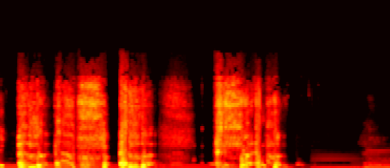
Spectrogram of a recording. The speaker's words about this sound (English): Okay, so I wish I could, like, mute myself. I talk too much. I'm just gonna start, like, coughing.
